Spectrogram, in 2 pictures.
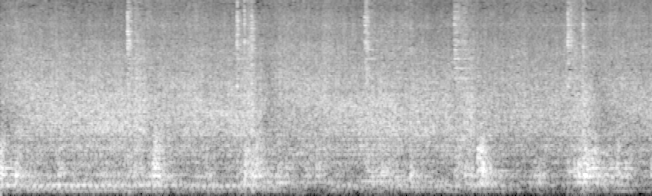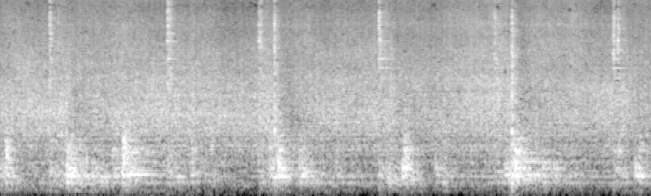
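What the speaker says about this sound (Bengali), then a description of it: "সেদ্ধ করা এসবগুলো দিয়ে দিলাম। সেটাও কষাবো আলু আর মশলার সঙ্গে।" Boiled vegetables stirred and sautéed with potatoes, spices and oil in a home kitchen pan, giving a steady close sizzle broken by repeated scraping stirs and clinks every second or two, with no talking.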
